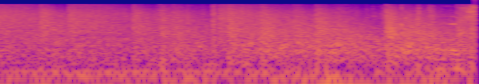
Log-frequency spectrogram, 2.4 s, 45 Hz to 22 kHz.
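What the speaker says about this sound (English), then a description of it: "Gunfire." Gunfire in GTA 5 roleplay around a yacht, a loud burst of rapid shots mixed with dense crackling.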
